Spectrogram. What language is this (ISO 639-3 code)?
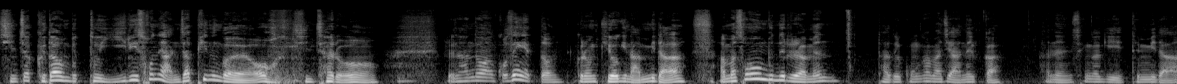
kor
